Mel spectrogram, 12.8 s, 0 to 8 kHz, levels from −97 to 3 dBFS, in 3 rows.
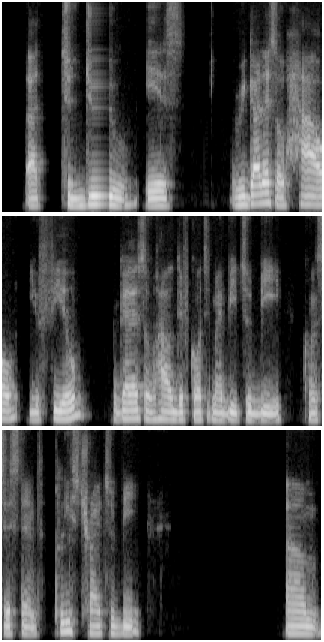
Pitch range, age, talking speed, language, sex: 105-125 Hz, 20-39, 115 wpm, English, male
